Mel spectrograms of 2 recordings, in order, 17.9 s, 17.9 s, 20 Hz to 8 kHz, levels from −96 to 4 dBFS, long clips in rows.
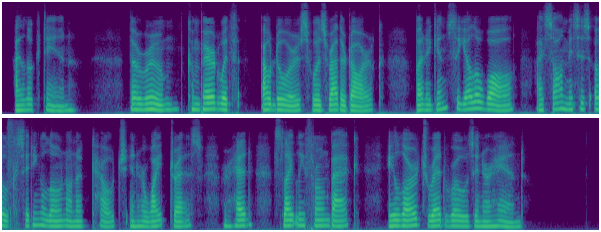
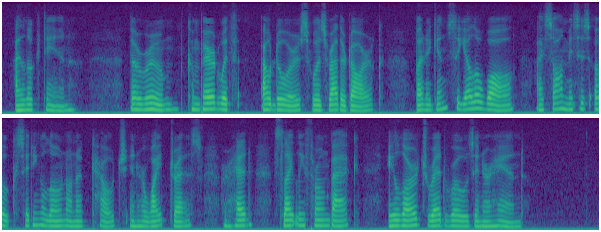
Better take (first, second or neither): second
